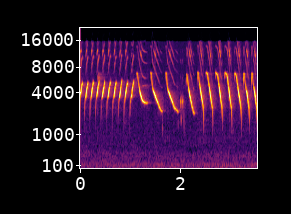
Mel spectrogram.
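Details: Belgian canary singing naturally for daily stimulation; quick repeated downslurred notes, then a few long descending whistles, then a slower series of loud sweeping notes, bright and clear.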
